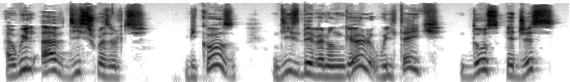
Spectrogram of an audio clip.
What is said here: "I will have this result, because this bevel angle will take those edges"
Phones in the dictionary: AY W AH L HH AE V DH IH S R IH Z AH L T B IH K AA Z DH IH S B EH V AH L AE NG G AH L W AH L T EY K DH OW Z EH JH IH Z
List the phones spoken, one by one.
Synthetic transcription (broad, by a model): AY W AH L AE V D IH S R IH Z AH L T B IH K AA Z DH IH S B EH V AH L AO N G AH L W AH L T EY K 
